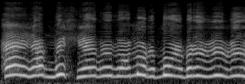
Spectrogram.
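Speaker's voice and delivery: put-on very high, slow prepubescent young-teen voice. Describing a radio host's earlier on-air voice, doing a prepubescent teen voice. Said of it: "he's like a prepubescent teen".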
